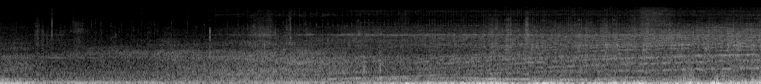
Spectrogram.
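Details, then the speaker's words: Sun Seeker Eco Tad SX electric trike, 48 V, 500 W internally geared hub motor, riding near 20 mph: thin whine rising in pitch over wind rush, normal motor whine at higher amperage. "And I can hear the motor whining a little bit more. I think it's just cuz it's operating at that higher amperage."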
